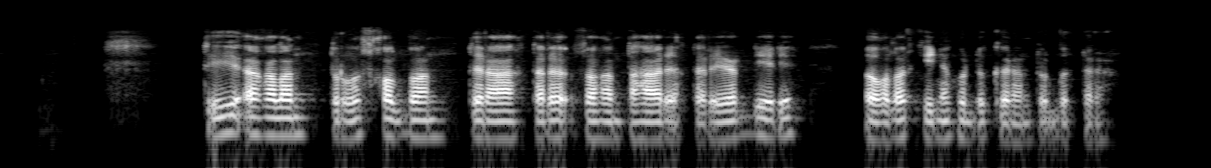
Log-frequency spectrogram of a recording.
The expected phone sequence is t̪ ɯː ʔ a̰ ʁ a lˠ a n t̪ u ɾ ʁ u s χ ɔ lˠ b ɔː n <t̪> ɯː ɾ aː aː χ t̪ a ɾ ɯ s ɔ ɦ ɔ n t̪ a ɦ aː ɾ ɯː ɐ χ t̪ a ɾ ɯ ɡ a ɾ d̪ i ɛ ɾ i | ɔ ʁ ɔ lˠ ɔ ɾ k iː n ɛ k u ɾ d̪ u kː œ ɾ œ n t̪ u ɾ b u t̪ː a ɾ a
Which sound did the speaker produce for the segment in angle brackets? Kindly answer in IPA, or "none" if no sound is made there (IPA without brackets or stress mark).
t̪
